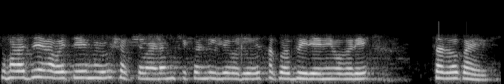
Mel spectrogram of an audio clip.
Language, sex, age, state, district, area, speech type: Marathi, female, 18-30, Maharashtra, Mumbai Suburban, urban, conversation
